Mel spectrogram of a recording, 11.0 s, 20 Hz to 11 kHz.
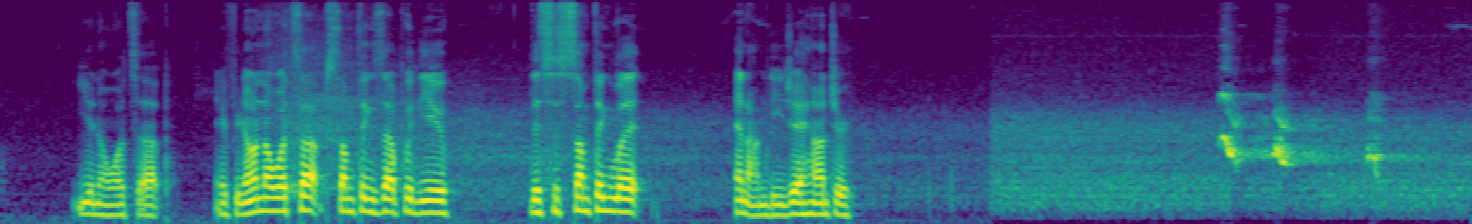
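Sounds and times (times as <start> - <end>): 
steady low hiss: 0.0 - 11.0
speech: 0.6 - 4.9, 5.5 - 6.5
dog whimpering yelps: 9.1 - 11.0.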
